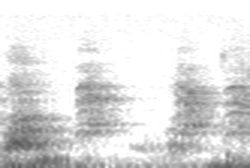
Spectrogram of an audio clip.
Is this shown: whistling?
no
